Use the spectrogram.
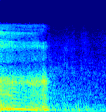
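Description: A voice imitates snoring, a single rough, drawn-out snore lasting about a second, fairly loud and close, then fading into quiet room noise.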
